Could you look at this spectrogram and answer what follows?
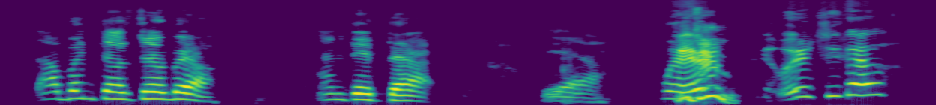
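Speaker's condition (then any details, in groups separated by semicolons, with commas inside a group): Multiple system atrophy; parkinsonian type, cerebellar involvement; onset two years ago, balance problems, stem cell treatment; speech changes among early symptoms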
